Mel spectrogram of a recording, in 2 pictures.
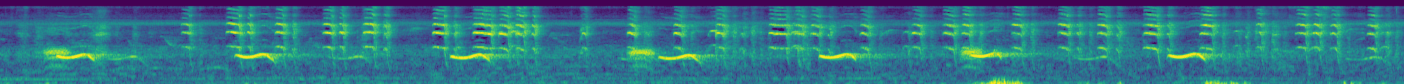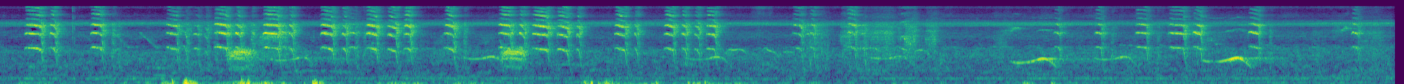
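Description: Wild birds singing: one bird repeats a short rising-and-falling whistle, about once a second at first and more sparsely later, over a chorus of quick high chirps from other birds. A steady high tone runs underneath, with a few brief low rumbles.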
